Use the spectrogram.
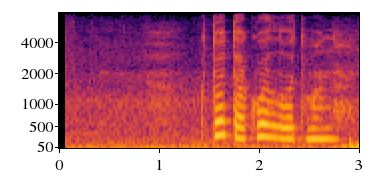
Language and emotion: Russian, sad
